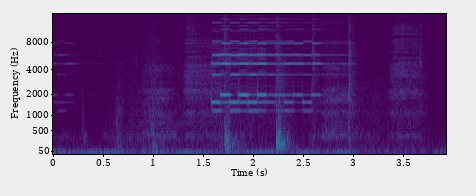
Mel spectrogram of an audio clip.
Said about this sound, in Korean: 청서방이지? 어여 받아봐.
